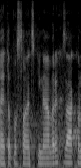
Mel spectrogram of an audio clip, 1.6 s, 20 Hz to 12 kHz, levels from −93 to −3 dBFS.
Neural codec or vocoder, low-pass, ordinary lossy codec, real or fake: none; 10.8 kHz; Opus, 16 kbps; real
